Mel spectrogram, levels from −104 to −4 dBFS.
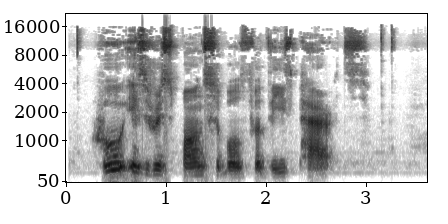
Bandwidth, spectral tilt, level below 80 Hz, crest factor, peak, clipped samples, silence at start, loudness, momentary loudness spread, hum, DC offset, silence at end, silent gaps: over 20 kHz; 0.5 dB/octave; -66 dBFS; 18 dB; 0 dBFS; under 0.1%; 0.1 s; -14 LUFS; 14 LU; none; under 0.1%; 0.35 s; none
